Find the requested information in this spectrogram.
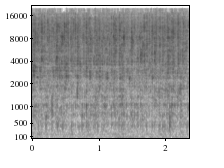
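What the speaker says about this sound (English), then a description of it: "any water that comes from the sieve is channeled down into here and along here" Water drains from the sieve of a paper briquette press and runs down a channel, making a steady, even trickling and splashing that continues without pause throughout.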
